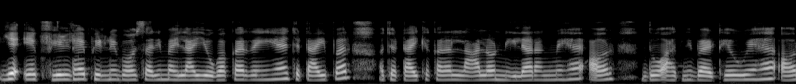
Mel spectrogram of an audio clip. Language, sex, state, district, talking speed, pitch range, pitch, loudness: Hindi, female, Haryana, Charkhi Dadri, 240 wpm, 210-230 Hz, 215 Hz, -22 LUFS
